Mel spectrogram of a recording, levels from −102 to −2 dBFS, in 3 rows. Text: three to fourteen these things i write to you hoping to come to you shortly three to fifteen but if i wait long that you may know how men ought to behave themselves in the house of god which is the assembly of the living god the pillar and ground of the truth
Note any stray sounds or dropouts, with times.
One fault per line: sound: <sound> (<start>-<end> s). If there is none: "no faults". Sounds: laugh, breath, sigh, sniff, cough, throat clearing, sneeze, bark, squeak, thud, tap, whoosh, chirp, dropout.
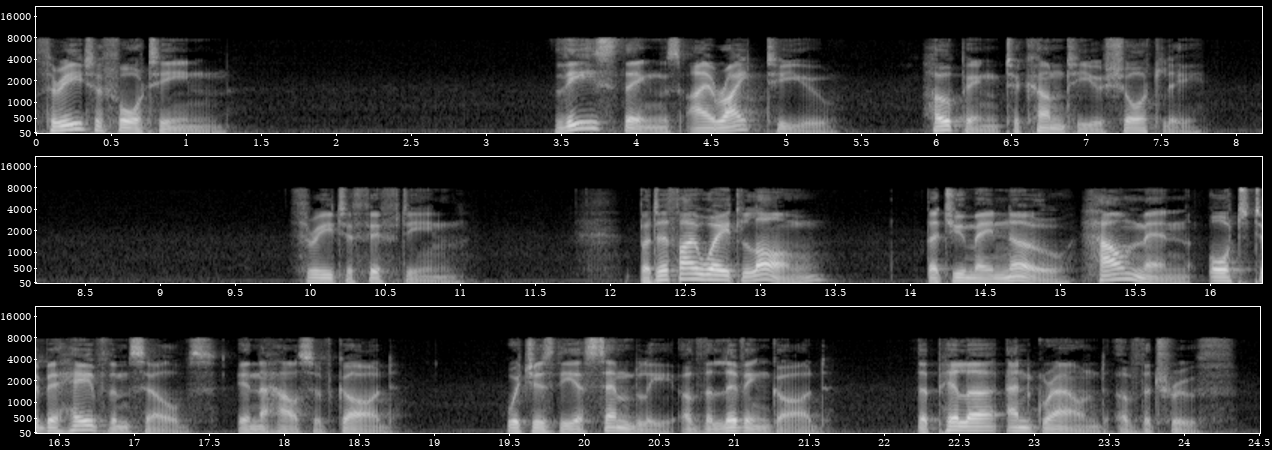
no faults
